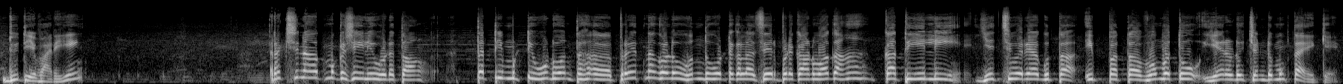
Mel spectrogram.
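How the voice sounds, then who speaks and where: A man's voice: extremely high pitch, moderate pace. A man. His delivery is flowing and formal, and it lifts when a big shot comes. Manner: flowing, formal commentary with rising calls on big shots. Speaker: cricket commentator. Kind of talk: live cricket commentary. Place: cricket ground.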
